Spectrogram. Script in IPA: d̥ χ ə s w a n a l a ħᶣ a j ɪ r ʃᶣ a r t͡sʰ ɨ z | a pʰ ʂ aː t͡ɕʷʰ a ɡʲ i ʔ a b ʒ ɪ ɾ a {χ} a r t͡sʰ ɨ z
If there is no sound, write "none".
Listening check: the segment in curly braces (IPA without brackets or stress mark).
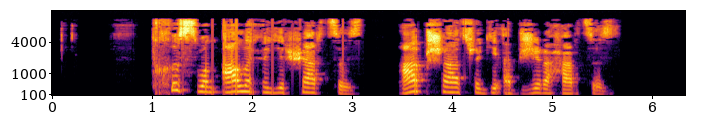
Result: ħ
